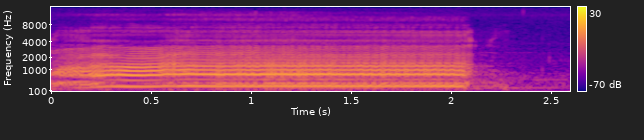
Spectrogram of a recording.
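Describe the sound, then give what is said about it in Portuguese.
A voice imitates the squealing faucet of a home washroom with one steady, nasal, whining tone that wavers slightly at the start, holds for about two seconds, and then cuts off abruptly. It is fairly loud. “Nós temos no lavabo lá uma torneira que faz barulho, né, amor?”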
